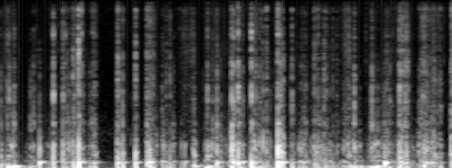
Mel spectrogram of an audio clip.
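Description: Fingernails scratch along the edges and surface of a thin wood veneer sheet resting on two microphones. The result is a dense run of quick, dry scratches and taps with short bright crackles over a heavy low thump, pausing briefly about a second in before continuing steadily to the end.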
